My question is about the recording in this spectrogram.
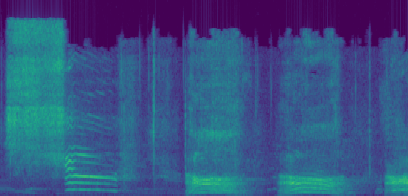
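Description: Vocal imitation of excavator hydraulics: a short hiss, then a falling whine about a second in, and two whines that rise and fall in pitch, one around the middle and one near the end, as the digger arm is raised.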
